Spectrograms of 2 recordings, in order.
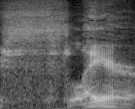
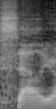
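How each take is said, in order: First: The name begins with the sound 'slay'. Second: The name begins with the sound 'sal'. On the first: The speaker calls it wrong. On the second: The speaker calls it right.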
